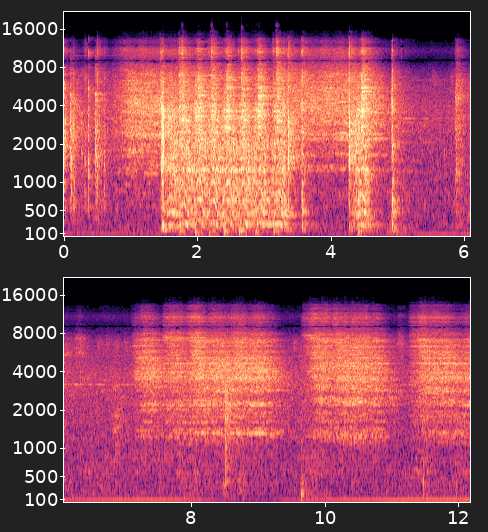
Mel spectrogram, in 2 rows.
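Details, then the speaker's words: Mazda RX4 with replacement 13B rotary engine on first start attempt, fuel in the carburettor bowl: short sluggish cranking that dies away, owner suspects flat battery, later confirmed flat and replaced. "I bet it's got a flat battery there are no fire"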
